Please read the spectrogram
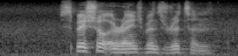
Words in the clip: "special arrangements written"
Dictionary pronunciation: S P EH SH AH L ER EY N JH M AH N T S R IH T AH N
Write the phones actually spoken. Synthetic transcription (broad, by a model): S P EH SH AH L ER EY N JH M AH N T S R IH T AH N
